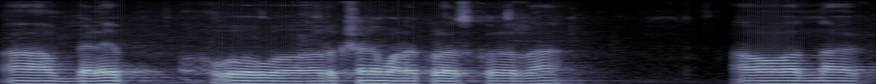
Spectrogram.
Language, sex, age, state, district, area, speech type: Kannada, male, 30-45, Karnataka, Hassan, rural, spontaneous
